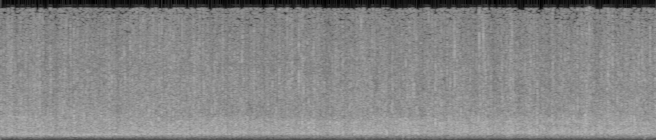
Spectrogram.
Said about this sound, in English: Well, that was probably the biggest rapturous round of applause that David Cameron got during the conference, nearly half a minute of it.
